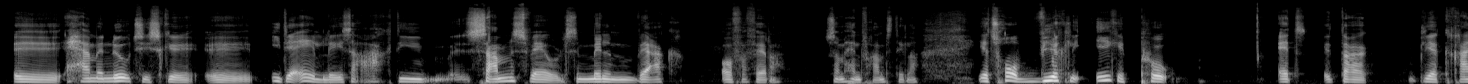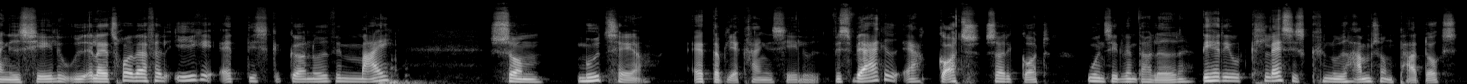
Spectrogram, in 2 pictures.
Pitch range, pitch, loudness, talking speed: 110-150 Hz, 130 Hz, -21 LUFS, 140 wpm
